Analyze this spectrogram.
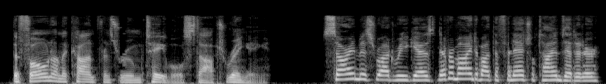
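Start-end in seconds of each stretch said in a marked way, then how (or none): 3.2-6.0 high, fast distant voice; from the hallway. A narrator's reading. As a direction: call from down the hall. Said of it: "came Tanya's voice from the hallway".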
